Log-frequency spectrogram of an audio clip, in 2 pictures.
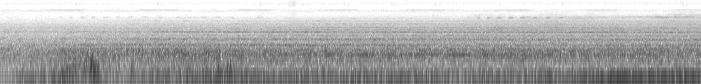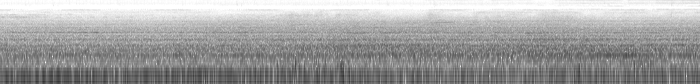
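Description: Freight train rolling past: a continuous rumble of wheels on rail, growing louder over the first several seconds, with a sharp knock about two seconds in.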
